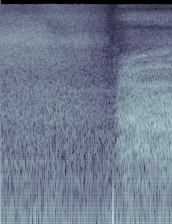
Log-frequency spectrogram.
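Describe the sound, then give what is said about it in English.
A forceful exhale after completely filling the lungs: noisy, airy breath pushed out in uneven puffs, with one sharp burst of air partway through before the breath trails on. “Fill up your lungs completely. Press the air out. And continue moving that way.”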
